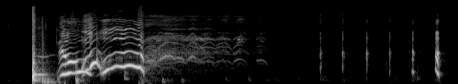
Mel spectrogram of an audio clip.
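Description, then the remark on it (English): A champagne bottle's cork pops sharply, followed by a startled, rising vocal squeal and a dull thunk as the cork ricochets off the ceiling, then a run of quick light ticks that come faster and louder. “I hope the mic picked up the sound of it ricocheting off your ceiling.”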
